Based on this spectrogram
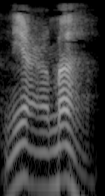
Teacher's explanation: نعمة منونة مرفوعة يوقف عليها نعمة، فلا روم ولا إشمام فيها لأن التاء المربوطة التي آخرها ضمة وتنوين رفع انقلبت إلى هاء ساكنة حالة الوقف.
